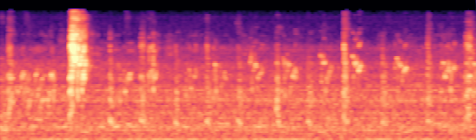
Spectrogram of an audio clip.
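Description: A budgerigar chirps in quick, scratchy bursts with one loud sharp click early on.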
